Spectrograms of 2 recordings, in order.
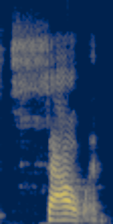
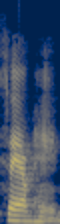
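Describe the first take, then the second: First: The word is said in the Irish Gaelic way. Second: The word is said in the common modern way. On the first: "the proper pronunciation of Samhain is Samhain, um, Irish Gaelic" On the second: "most people pronounce it Samhain nowadays"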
